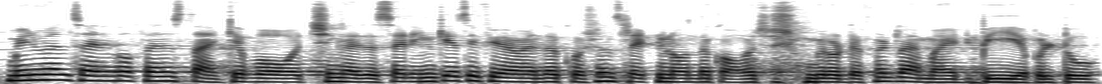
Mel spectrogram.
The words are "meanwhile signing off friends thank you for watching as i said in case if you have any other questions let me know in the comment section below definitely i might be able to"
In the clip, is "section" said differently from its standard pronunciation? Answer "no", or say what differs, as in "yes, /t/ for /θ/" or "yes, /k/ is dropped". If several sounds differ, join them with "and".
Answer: yes, /k/ is dropped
